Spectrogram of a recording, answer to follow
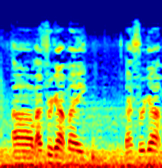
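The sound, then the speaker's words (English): A steady low rumble of car interior driving noise runs throughout, with a person talking over it while driving. “Right now I'm driving.”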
